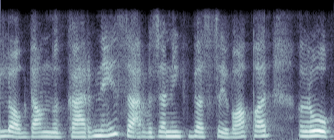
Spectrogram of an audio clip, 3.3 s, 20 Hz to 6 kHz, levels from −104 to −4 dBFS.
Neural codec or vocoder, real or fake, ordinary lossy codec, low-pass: codec, 16 kHz in and 24 kHz out, 0.6 kbps, FocalCodec, streaming, 4096 codes; fake; none; 5.4 kHz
